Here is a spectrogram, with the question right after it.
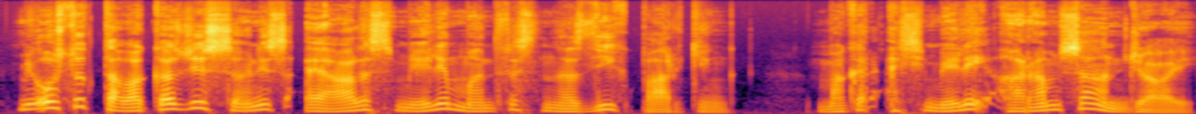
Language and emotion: Kashmiri, surprised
